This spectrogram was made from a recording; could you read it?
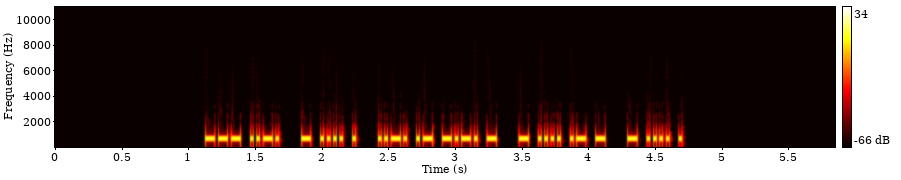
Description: Morse code, heard as a keyed tone, about 50 wpm, 700 Hz. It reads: OF THE FACT THAT THE
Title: Sets of 5 Words Encore2 50wpm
